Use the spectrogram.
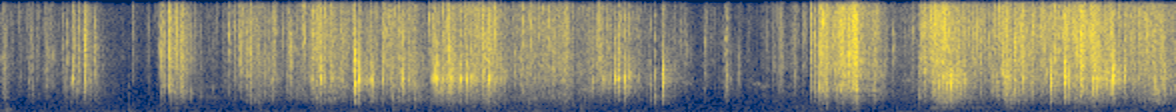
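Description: A small white, blue and yellow rolled dry soap curl rose is squeezed and crushed in both hands with the fingertips, breaking into crunchy flakes. Dry, crisp crackling and crunching come in uneven bursts with short quieter gaps, the sound almost entirely high and bright with no low end. Other soap roses sit untouched nearby.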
